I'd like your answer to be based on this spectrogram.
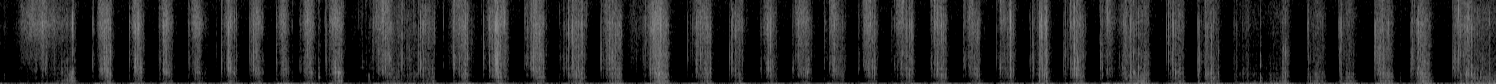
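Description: Long nails rub and scratch quickly back and forth across the lid of a small, hollow, yellow textured faux-leather makeup suitcase. The result is a steady run of brushing, scratchy strokes with bright hiss over a deep, hollow low rumble, with no pauses across the clip.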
